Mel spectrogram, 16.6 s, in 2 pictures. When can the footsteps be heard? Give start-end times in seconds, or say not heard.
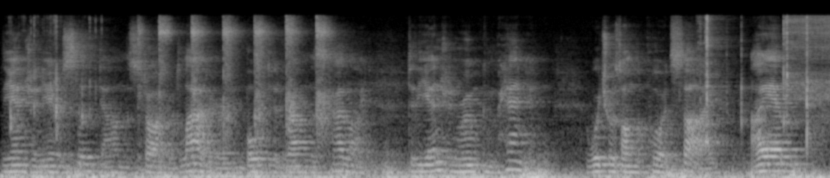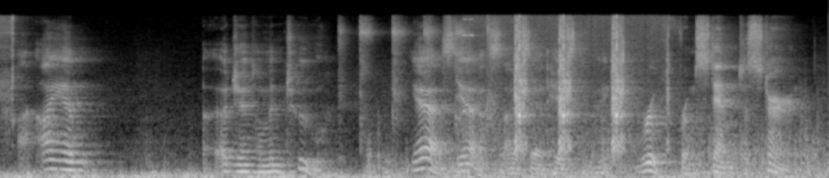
not heard.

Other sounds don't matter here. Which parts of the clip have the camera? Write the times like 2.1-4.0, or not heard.
0.1-1.1, 7.0-8.4, 12.9-15.0.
